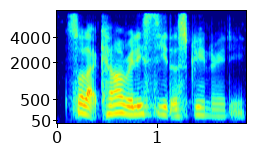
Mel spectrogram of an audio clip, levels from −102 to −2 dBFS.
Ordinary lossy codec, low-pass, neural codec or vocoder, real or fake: none; 7.2 kHz; codec, 16 kHz, 0.9 kbps, LongCat-Audio-Codec; fake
